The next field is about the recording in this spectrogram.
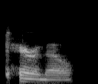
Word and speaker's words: caramel: Yeah, because like in Europe or in the UK, I think it's caramel. – Yeah. – But then us in the US, Us in the U.S., we're lazy, so we take out a syllable.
